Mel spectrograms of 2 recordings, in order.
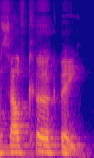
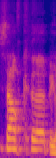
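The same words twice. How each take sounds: First: South Kirkby with a K before the B; Kirkby, middle K sounded; sounded-K version. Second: South Kirby with no K before the B; Kirby, middle K left out; silent-K version. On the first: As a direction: say "Kirkby" as KERK-bee. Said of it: "Not Kirkby". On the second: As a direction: say "Kirby" as KER-bee. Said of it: "say I pronounced Kirby wrong". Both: Shown as a demonstration.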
